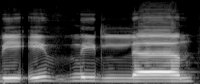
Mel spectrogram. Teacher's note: یہاں لفظ اللہ کو باریک رکھیے گا، اس سے پہلے نون کے نیچے زیر ہے، وقف کر دیجیے گا کیونکہ رموز اوقاف میں سے یہاں طا ہے اور ہا کو ساکن کریں گے وقف کرتے ہوئے.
